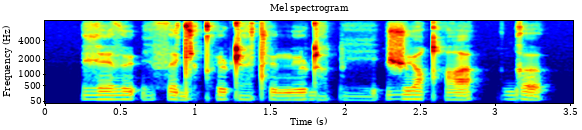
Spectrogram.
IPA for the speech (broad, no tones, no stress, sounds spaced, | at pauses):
ɣ e ð y ʔ i̤ θ ɪ dʲ ṳ kʰ y ʈ ɛ̤ tʰ y m y ɖ a̤ p i̤ | ʒ y qʰ a | ɡ ə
